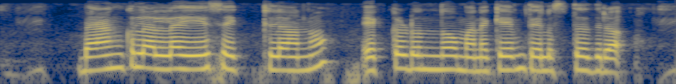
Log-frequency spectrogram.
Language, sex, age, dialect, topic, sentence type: Telugu, female, 31-35, Telangana, banking, statement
